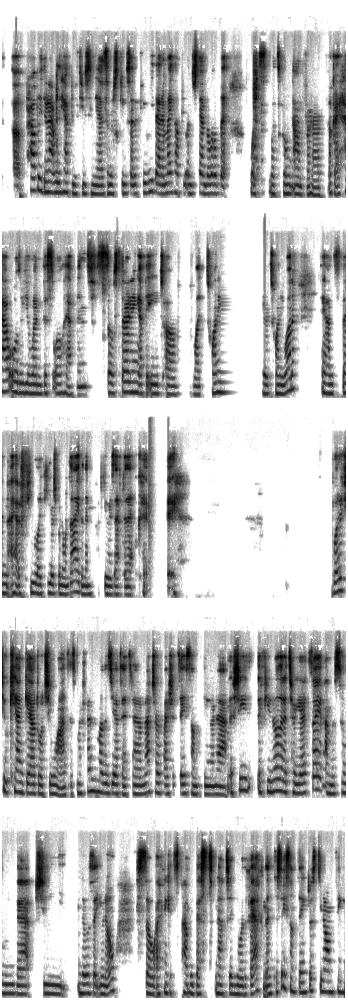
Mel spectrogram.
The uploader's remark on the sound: Zoom talk for teens given through Project Light.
